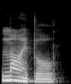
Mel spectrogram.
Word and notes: libel: British English

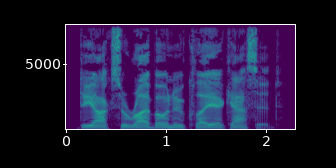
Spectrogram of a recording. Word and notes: deoxyribonucleic acid: British English

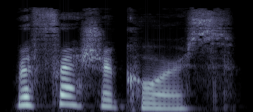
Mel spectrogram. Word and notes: refresher course: British English

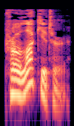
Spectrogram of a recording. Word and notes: prolocutor: British English

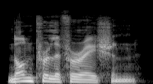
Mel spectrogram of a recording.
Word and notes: non-proliferation: British English

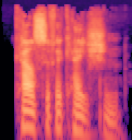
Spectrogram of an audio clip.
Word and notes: calcification: British English

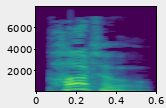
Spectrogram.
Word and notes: potto: British English

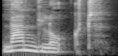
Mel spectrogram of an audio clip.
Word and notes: landlocked: British English

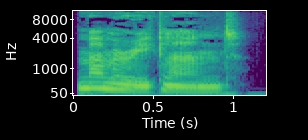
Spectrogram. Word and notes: mammary gland: British English

